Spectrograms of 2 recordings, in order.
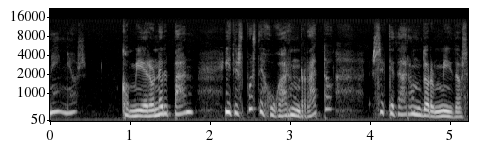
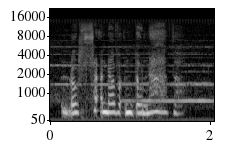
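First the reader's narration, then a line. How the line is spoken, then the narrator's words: Sobbing. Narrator (Spanish): sollozaba Gretel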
